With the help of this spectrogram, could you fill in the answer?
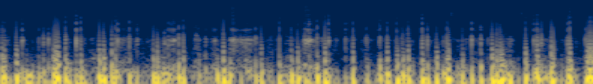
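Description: Long decorated acrylic nails tap rapidly on a small pink m.memo spiral-bound paper notebook with a card cover, held in the hands. A fast, dense run of dull, low, thumpy taps with short decays and almost no bright content.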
